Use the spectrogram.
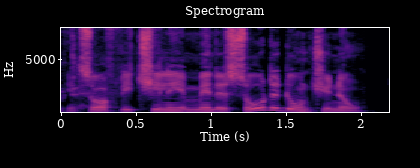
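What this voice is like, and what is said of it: Put-on Minnesota Canadian-style accent. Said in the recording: “That's a Canadian accent in Minnesota.”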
